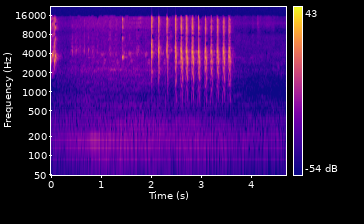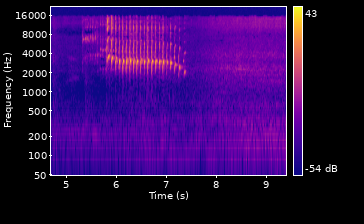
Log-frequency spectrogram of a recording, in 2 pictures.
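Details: Cucak ijo, the greater green leafbird, delivering 'nembak' song as a lure recording: a run of about ten rasping chips, a quiet gap, then a fast stream of shrill high notes lasting over a second and falling at the close, over low hum.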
